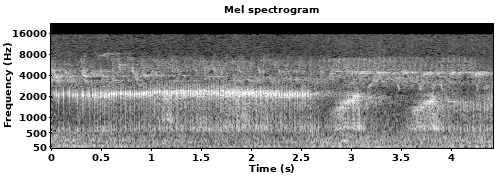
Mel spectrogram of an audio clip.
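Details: Frogs calling back and forth in mating season, a dense continuous trilling chorus holding a steady high pitch, with brief rising bird notes near the end against a natural outdoor background.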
